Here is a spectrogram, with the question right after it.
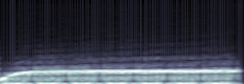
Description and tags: RESO SREAM D
Korg Polsix with a bad chip
bass, d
